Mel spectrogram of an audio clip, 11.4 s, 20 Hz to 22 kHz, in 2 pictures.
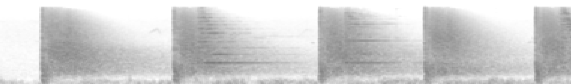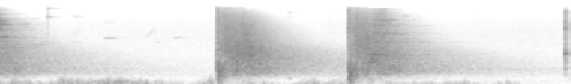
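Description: Seven single rifle shots from an AR-style rifle firing remanufactured .223 Remington 55-grain full metal jacket rounds, spaced unevenly, each ringing out into a long echo. A short sharp click comes near the end.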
